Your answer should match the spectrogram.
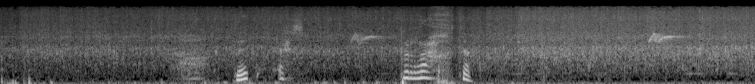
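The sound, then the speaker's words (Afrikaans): Water coming off a waterfall runs down in a steady, hissing rush that fills the whole scene. It flows constantly even without rain and is fed from a wet sports-field area. A person speaks briefly over it, and a faint bird chirp sounds a couple of times. “Nee nee nee, dis die water wat van die waterval af kom wat nou so loop. Jy kan hom hoor hoe hardloop hy hier af.”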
